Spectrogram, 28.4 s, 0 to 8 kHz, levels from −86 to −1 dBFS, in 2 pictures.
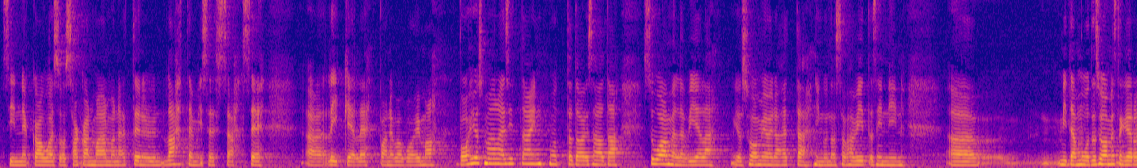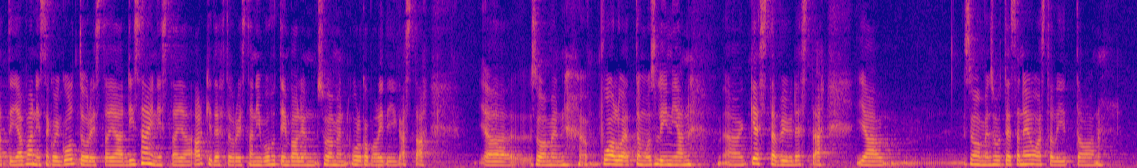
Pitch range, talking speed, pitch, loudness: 175-205 Hz, 95 wpm, 185 Hz, -24 LUFS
